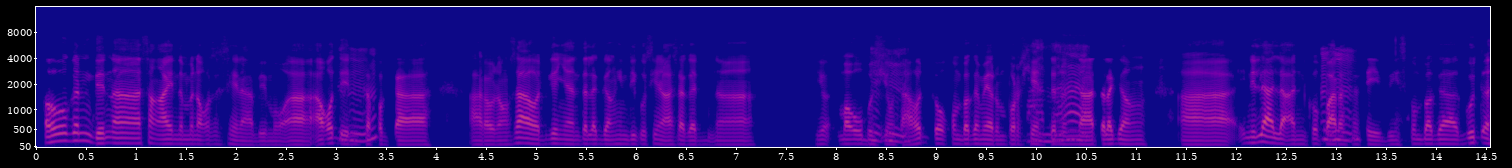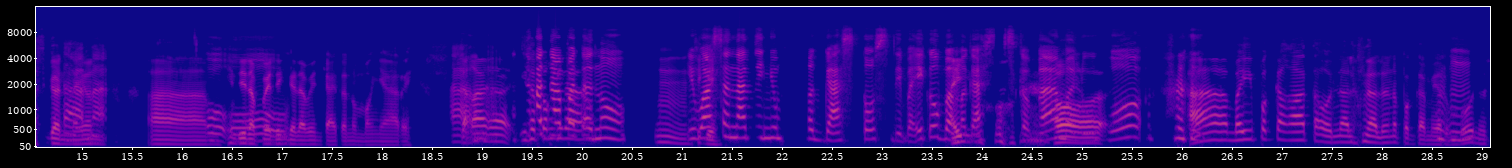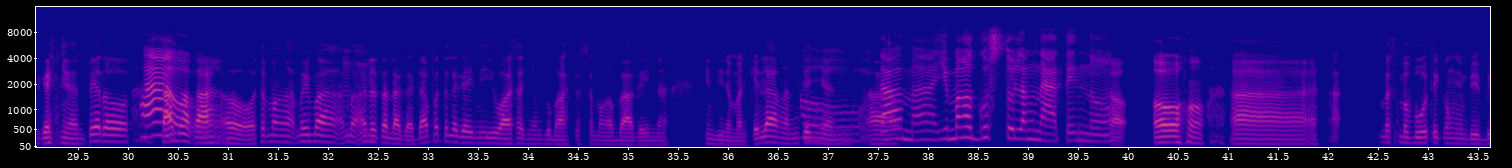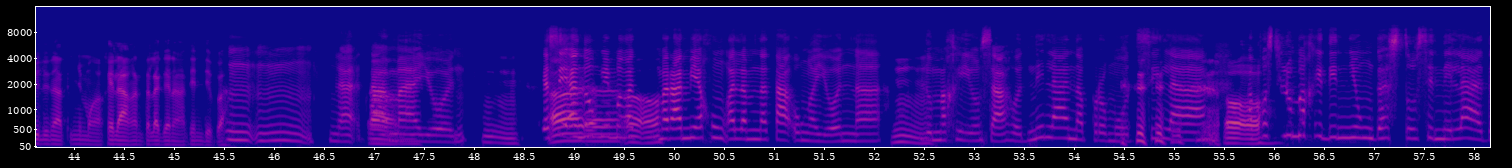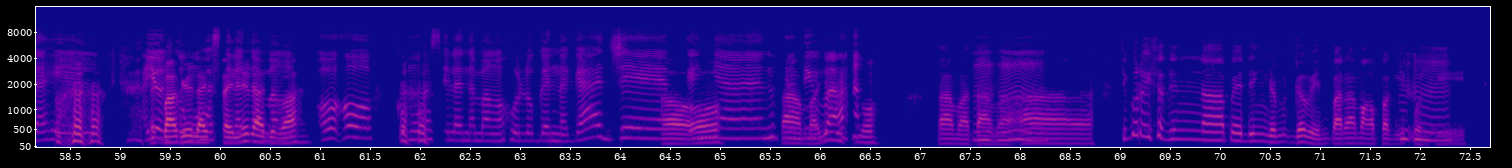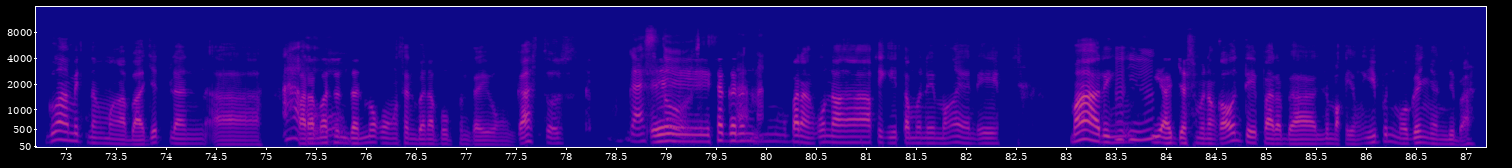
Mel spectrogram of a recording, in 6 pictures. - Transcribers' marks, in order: in English: "good as gone"; tapping; laughing while speaking: "oo"; laugh; other background noise; laughing while speaking: "oo"; laugh; chuckle; chuckle; chuckle
- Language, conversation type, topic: Filipino, unstructured, Paano ka nag-iipon para matupad ang mga pangarap mo sa buhay?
